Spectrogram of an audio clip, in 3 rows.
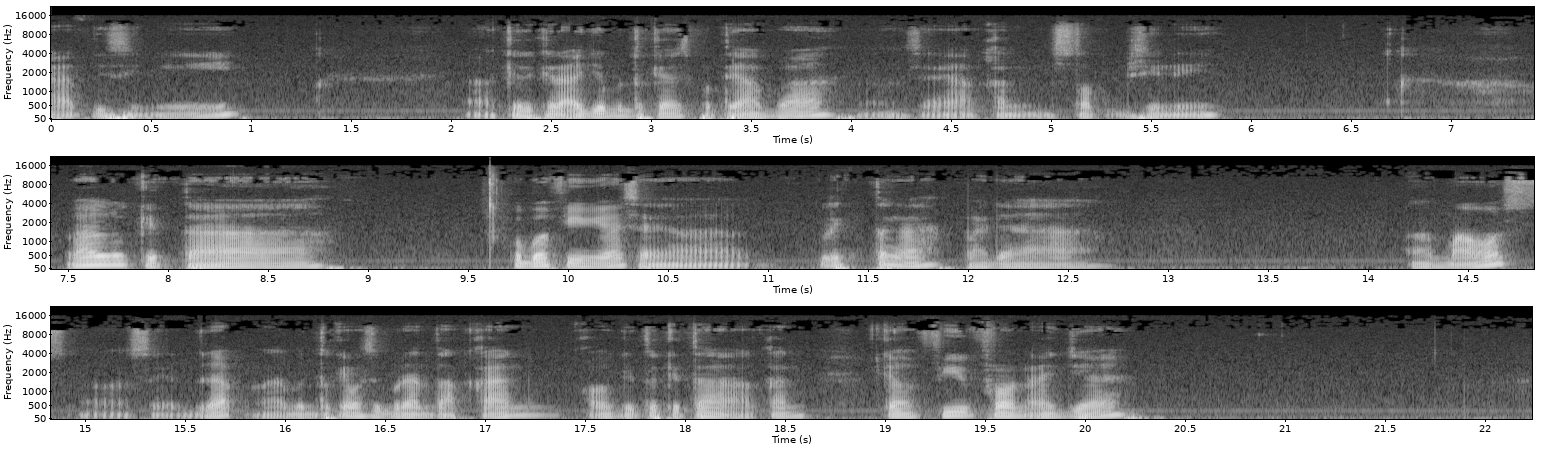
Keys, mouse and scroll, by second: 14.6 middle click, 16.6-17.7 scroll down 4, 18.9 `, 22.1-22.2 scroll up 1.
